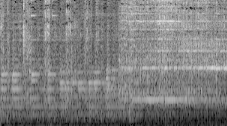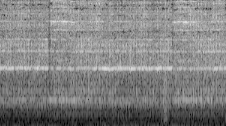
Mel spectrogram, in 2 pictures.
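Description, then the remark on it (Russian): A few quick ratcheting clicks as an alarm clock is wound give way to a loud, continuous metallic ringing of its bell, steady for several seconds without pause. “Заводит будильник.”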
